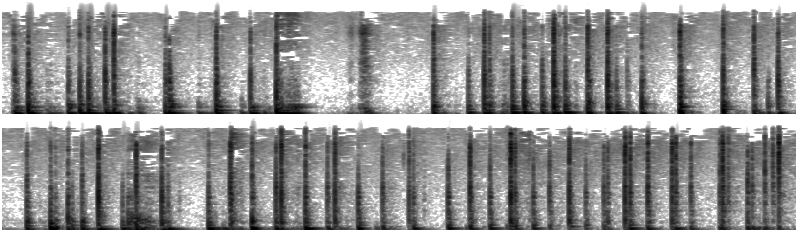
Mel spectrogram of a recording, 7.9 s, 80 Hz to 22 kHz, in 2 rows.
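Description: A paper plate is tapped quickly and repeatedly, giving a steady run of soft, dull taps with a low, hollow body around 150 Hz and almost no bright content. Each tap dies away almost instantly, and the rhythm pauses briefly near the two-second mark before resuming.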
